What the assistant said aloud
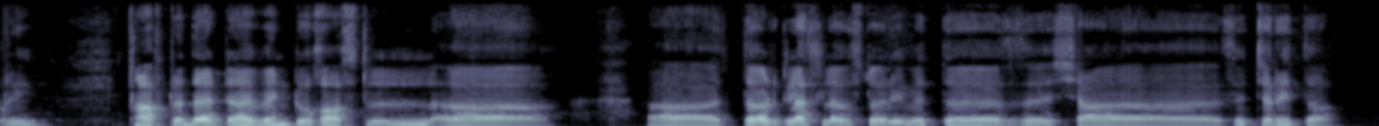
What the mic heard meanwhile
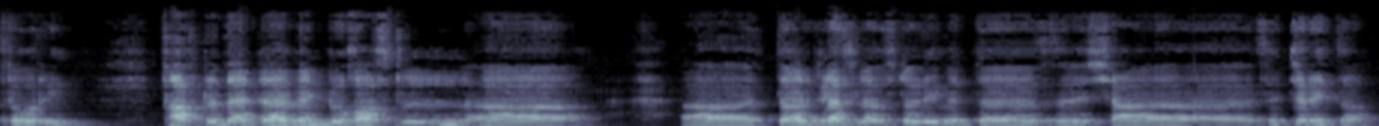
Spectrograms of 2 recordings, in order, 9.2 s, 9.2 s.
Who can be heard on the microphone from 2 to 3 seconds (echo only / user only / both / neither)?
echo only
